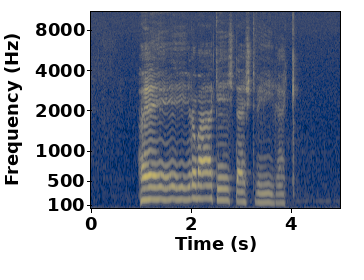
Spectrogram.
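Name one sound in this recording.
A young man sings loudly into a close microphone.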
